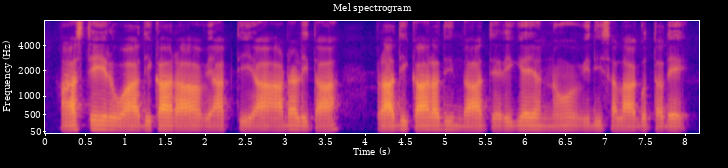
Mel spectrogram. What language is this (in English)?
Kannada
